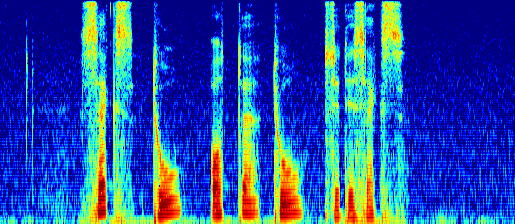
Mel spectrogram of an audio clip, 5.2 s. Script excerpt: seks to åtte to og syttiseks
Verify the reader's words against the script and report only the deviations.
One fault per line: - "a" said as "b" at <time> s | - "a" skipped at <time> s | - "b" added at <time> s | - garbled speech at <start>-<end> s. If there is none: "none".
none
